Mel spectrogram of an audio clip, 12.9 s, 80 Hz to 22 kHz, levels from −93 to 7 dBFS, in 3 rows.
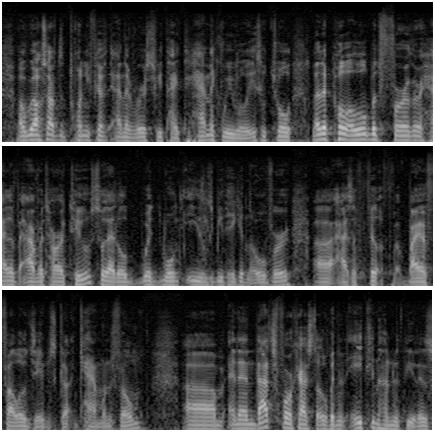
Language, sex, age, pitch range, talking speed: English, male, 30-49, 100-130 Hz, 220 wpm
